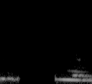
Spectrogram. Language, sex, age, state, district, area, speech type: Manipuri, female, 30-45, Manipur, Kangpokpi, urban, conversation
